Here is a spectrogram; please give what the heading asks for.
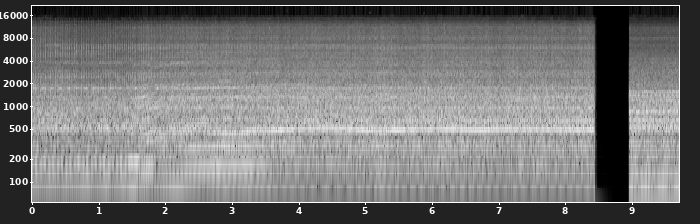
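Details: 1998 Fiat Cinquecento cold idle after radiator replacement, waiting for thermostat to open, heater on with fan: steady, even idle with smooth low hum and heater fan whirring, no knocks or misses; healthy.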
